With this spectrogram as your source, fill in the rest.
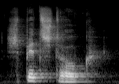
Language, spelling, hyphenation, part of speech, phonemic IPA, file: Dutch, spitsstrook, spits‧strook, noun, /ˈspɪt.stroːk/, Nl-spitsstrook.ogg
- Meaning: a lane or shoulder on a road, esp. a highway, that is open to traffic during rush hour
